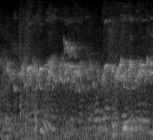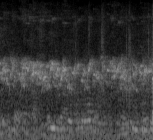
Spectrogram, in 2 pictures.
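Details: Red-whiskered bulbuls in a singing contest: a dense, unbroken stream of bright chirps and warbled phrases from several overlapping birds, with faint human voices low in the background.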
